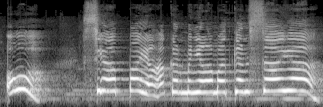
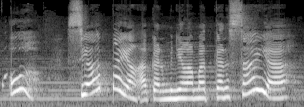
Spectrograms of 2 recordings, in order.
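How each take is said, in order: First: It is said as loud as possible. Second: It is said a little louder.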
